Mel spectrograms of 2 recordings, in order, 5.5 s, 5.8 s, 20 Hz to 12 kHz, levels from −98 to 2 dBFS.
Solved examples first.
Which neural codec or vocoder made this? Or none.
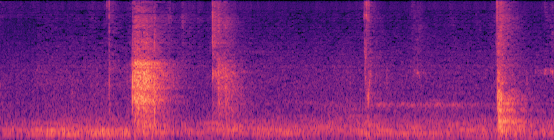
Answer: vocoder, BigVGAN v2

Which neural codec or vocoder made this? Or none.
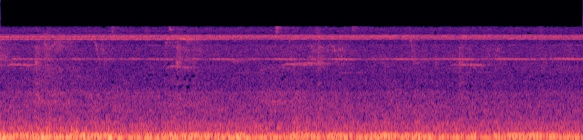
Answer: none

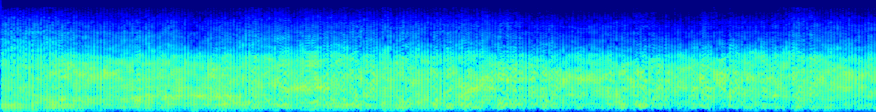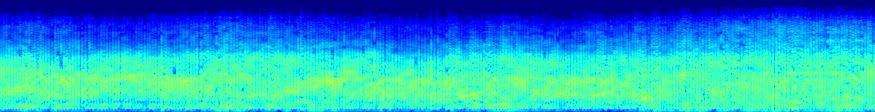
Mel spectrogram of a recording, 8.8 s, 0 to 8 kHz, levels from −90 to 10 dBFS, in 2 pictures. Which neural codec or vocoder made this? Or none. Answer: vocoder, WaveNeXt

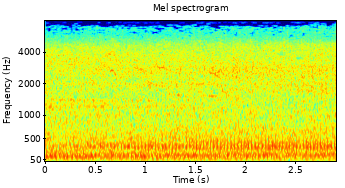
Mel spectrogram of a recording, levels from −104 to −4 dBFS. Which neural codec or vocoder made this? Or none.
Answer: none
